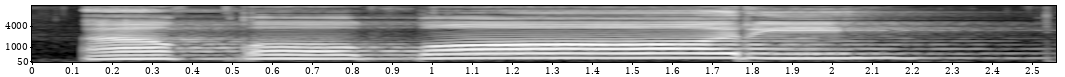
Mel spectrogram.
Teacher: Huruf qaf hukumnya adalah qalqalah sughra sebab qaf sukunnya sukun asli dan ada di tengah bacaan. Cara bacanya dipantulkan dengan pantulan yang kecil.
